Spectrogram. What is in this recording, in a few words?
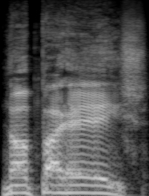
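Sniper cart moving forward offense soft, Spanish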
